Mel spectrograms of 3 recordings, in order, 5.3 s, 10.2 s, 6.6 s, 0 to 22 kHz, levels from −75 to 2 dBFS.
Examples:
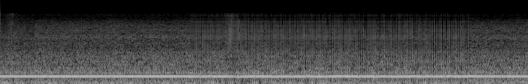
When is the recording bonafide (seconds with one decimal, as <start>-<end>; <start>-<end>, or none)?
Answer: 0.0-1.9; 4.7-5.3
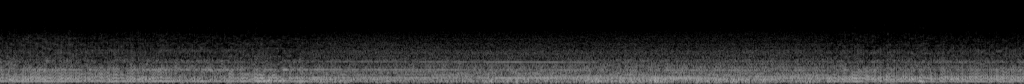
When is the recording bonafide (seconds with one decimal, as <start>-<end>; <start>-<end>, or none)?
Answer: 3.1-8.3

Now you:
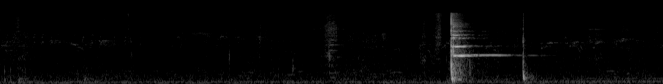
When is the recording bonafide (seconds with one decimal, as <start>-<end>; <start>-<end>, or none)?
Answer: 0.0-6.6

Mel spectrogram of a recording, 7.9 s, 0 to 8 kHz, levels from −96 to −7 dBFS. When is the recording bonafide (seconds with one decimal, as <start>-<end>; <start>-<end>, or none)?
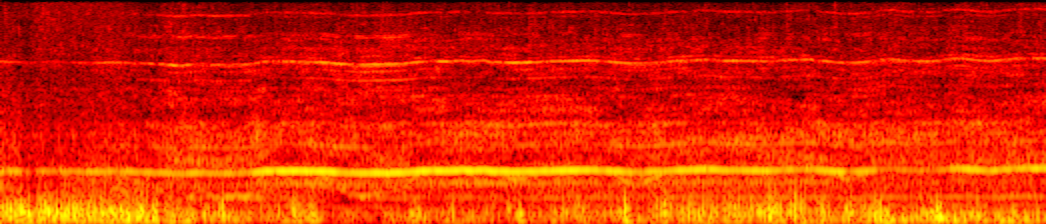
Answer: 0.0-7.9

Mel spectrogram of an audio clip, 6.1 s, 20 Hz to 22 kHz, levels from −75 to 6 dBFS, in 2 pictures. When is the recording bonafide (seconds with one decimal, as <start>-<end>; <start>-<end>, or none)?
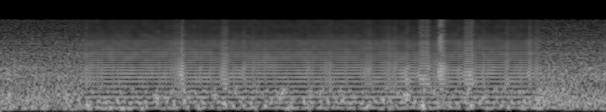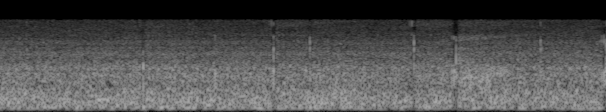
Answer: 0.0-0.4; 2.7-6.1

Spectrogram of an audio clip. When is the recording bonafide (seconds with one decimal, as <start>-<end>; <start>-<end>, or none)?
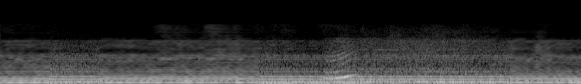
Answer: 0.5-1.0; 2.6-5.1

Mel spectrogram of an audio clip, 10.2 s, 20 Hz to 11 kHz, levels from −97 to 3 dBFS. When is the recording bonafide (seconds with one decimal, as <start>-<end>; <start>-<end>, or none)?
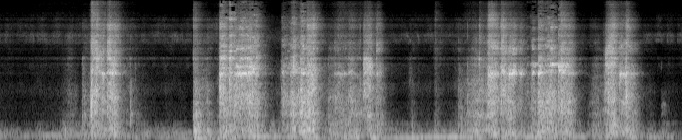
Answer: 3.3-4.6; 7.9-8.4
